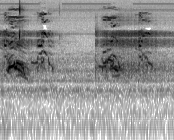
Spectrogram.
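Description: Chickens clucking in a Minecraft Pocket Edition imitation mobile game, two separate bursts of quiet, honking fowl calls with a brief pause between them.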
